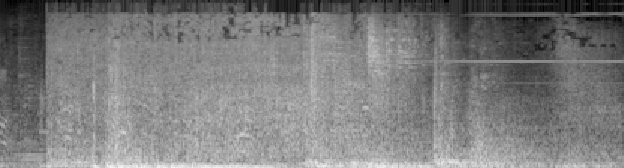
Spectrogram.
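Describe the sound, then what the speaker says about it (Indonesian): A massive oil rig explosion bursts into a sustained, deep rumbling roar that rolls on for several seconds before tapering off. "sebuah ledakan di pengeboran tersebut terjadi."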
